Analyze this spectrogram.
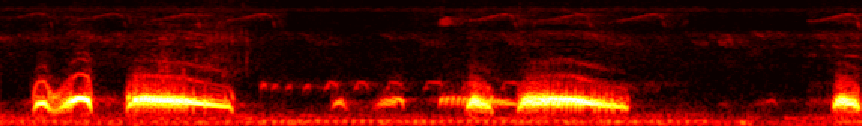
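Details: Caged spotted dove used as a decoy to draw wild birds, giving low hoarse coos: a rising-falling note, a long descending coo, softer short notes, then a repeat, with a constant low hum beneath.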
